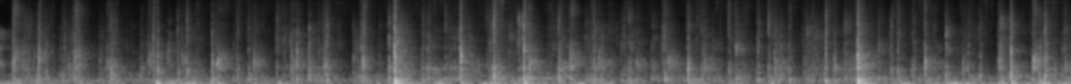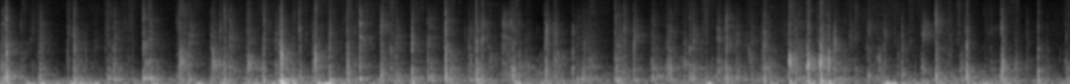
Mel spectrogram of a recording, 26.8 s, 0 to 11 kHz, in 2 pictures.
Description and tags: Steps - walk
6 people walking in circles around a the microphone. Recording done at floor level.
Sounds produced and recorded by students of MM. Concepcionistes in the context of ESCOLAB activity at Universitat Pompeu Fabra (Barcelona).
Recorded with a Zoom H4 recorder.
